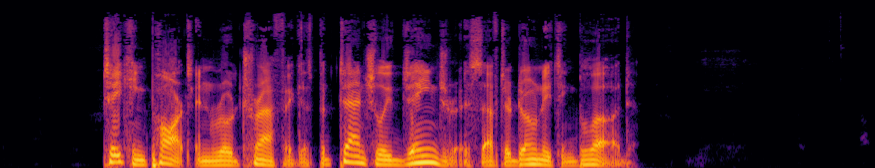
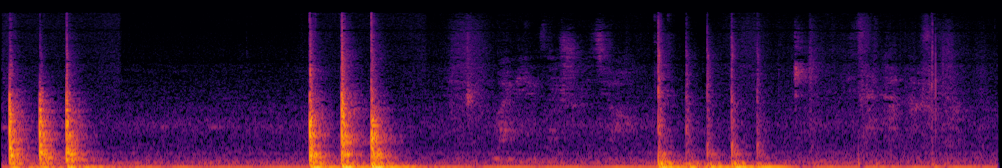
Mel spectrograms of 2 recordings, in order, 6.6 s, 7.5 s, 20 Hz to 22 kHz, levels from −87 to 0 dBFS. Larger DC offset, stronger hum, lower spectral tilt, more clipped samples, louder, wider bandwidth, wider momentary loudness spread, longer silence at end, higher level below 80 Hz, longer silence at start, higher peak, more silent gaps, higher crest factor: neither; neither; about the same, -7 dB/octave vs -6 dB/octave; neither; first, -15 LUFS vs -23 LUFS; about the same, 14.5 kHz vs 15.5 kHz; second, 7 LU vs 20 LU; first, 1.85 s vs 0 s; second, -40 dBFS vs -26 dBFS; first, 0.8 s vs 0 s; about the same, -2 dBFS vs 0 dBFS; neither; second, 14 dB vs 24 dB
